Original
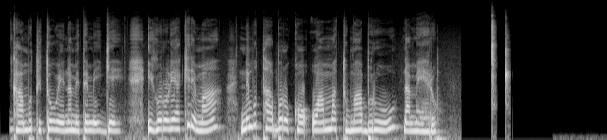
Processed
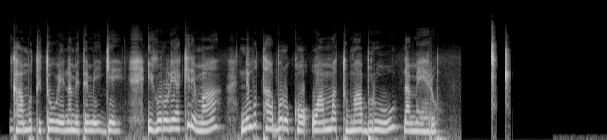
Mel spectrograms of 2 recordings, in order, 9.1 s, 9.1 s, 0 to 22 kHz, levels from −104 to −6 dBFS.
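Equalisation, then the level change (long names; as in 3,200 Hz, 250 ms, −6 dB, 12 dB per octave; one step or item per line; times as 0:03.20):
low-pass with resonance 4,600 Hz, resonance Q 4.4
−8.0 dB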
